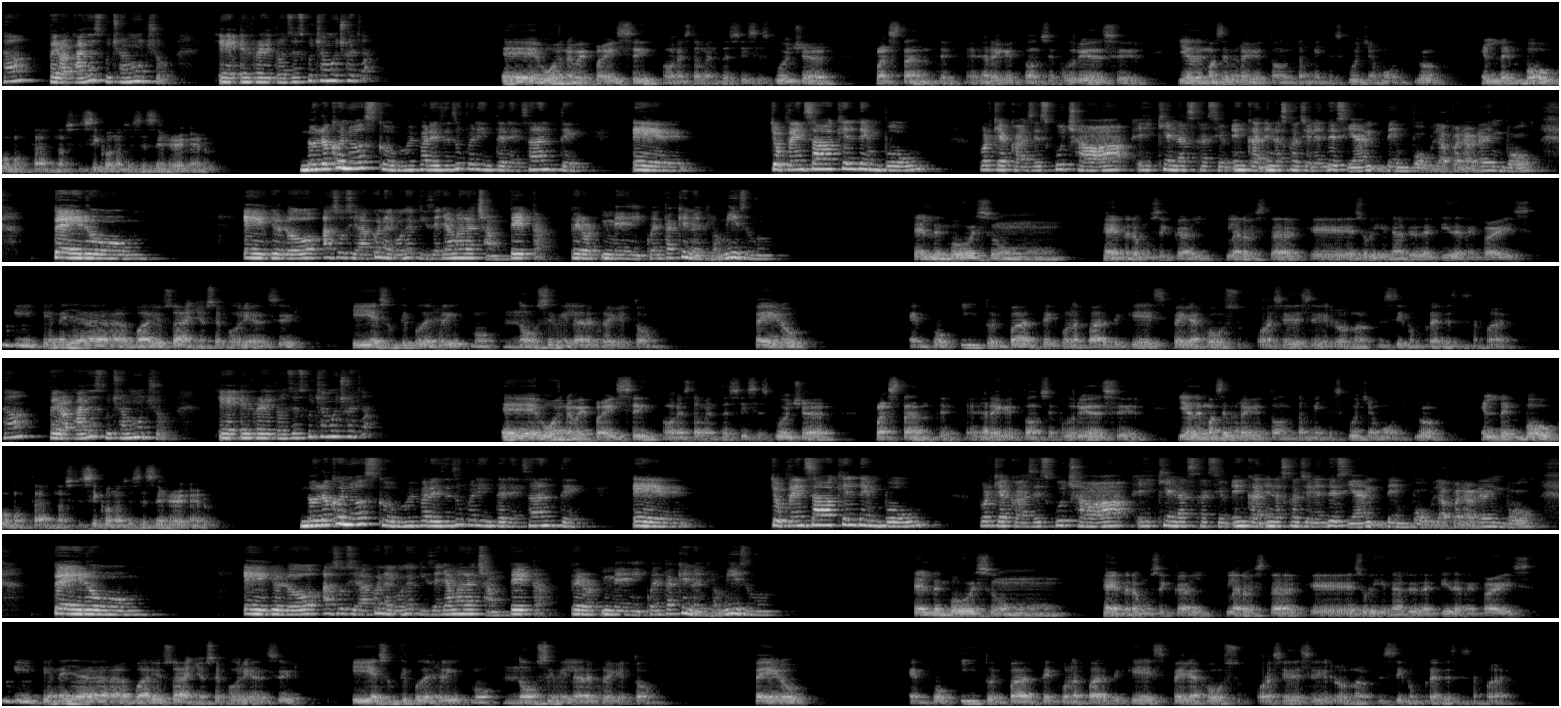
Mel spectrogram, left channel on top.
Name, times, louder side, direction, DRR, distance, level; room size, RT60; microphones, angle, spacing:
voice 1, 0.0-1.9 2.2-3.7 18.5-21.4 21.9-22.4 23.3-24.8 25.3-31.3 31.7-32.6 33.6-38.8 46.7-47.0, equal, 15° left, -5 dB, 1.3 m, -23 dB
voice 2, 5.0-8.2 8.7-11.4 11.8-14.4 14.8-17.6 40.3-41.7 42.1-46.4 46.8-49.6 50.2-53.3 54.2-54.7 55.8-61.8, right 1 dB, 25° right, 0 dB, 1.5 m, -29 dB
9.6 x 4.1 x 3.0 m, 0.35 s
head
